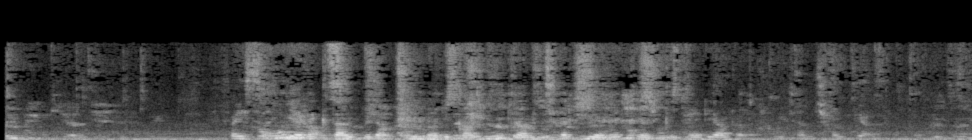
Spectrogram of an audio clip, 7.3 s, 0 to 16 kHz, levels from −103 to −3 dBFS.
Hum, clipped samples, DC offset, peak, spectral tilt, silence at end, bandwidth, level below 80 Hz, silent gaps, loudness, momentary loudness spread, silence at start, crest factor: none; under 0.1%; under 0.1%; -6 dBFS; -6 dB/octave; 0 s; 11.5 kHz; -50 dBFS; none; -25 LUFS; 23 LU; 0.05 s; 20 dB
